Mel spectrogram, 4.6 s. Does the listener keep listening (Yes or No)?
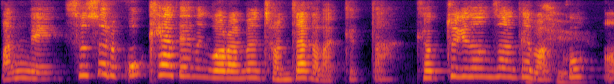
Yes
